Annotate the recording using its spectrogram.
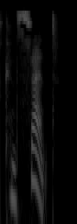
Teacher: The word consent has two syllables, with the stress on the second syllable.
